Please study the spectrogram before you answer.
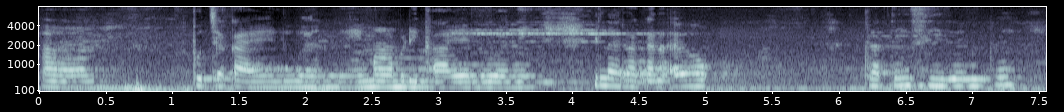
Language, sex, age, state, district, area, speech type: Telugu, female, 18-30, Telangana, Jayashankar, rural, spontaneous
